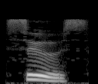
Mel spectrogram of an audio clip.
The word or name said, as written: saults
